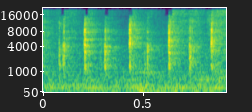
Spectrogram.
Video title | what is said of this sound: Review N Unbox of God Father 6.0, CZ Tactical Sports2, Glock 17&18 | Umakalog, umiingay, di ba?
